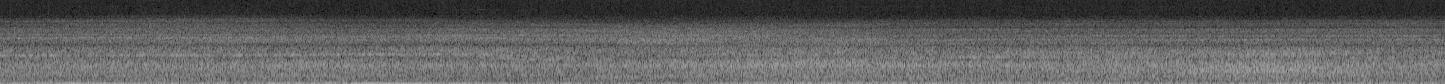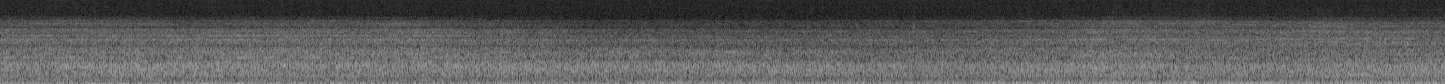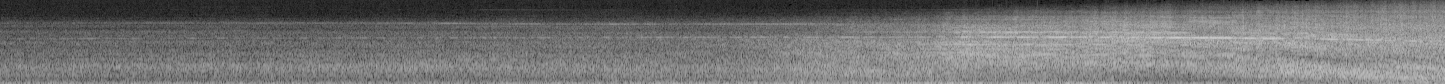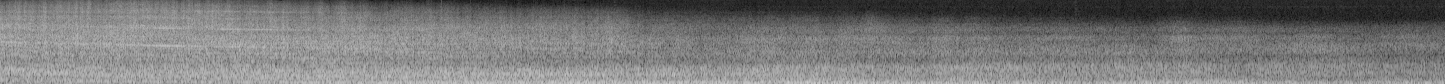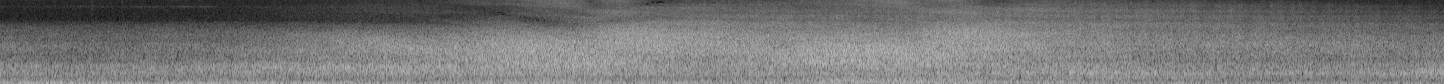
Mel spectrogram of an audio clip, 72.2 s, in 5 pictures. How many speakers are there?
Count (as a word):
zero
